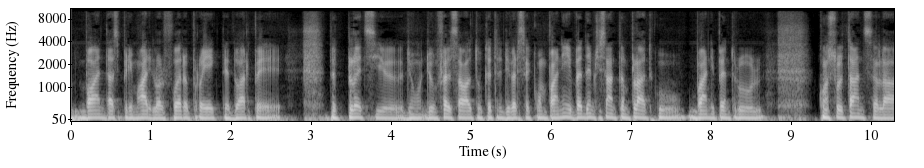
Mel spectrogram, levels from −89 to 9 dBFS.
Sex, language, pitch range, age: male, Romanian, 100-120 Hz, 40-59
